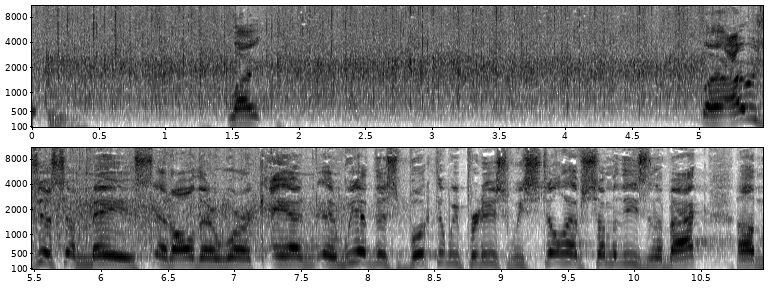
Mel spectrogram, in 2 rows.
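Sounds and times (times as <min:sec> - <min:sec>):
audience applause: 0:00.0 - 0:08.4
speech: 0:01.5 - 0:02.0, 0:05.0 - 0:10.9.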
